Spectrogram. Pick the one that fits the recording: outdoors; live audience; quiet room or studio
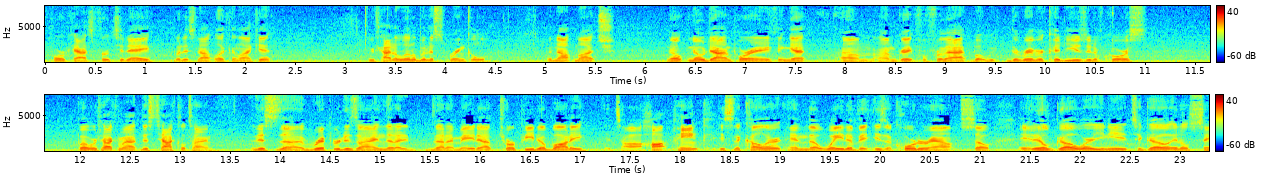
outdoors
